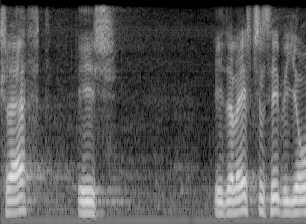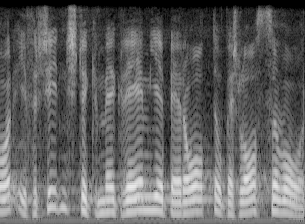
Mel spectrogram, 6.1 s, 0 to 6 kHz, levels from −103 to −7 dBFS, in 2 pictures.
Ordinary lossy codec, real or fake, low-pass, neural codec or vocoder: none; real; 5.4 kHz; none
